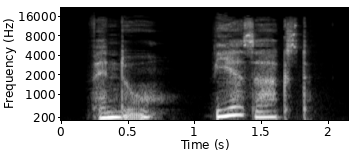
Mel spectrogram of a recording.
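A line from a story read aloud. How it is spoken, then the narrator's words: Whisper. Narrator (German): flüsterte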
